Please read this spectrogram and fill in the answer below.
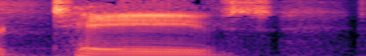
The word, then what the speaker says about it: Toews: And but it's, you know, it's spelled Toews. Did you see that commercial when it was like election time, you know, like years ago, and it was like who wants to vote for Jonathan Toews or Taves spelled like toes, and they showed some hairy toes.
